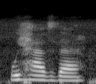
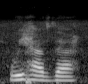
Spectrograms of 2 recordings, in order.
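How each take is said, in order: Both takes have the same delivery.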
